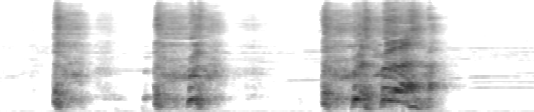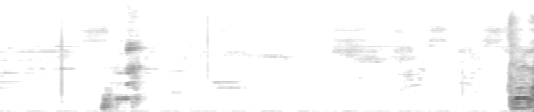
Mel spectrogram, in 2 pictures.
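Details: Acted scene: a girl gives harsh coughing bursts, the third longer and strained like a gag, then quiet and one more cough; cough with gagging.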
